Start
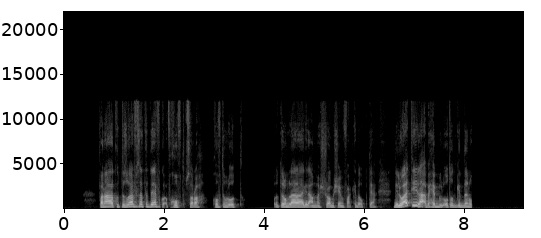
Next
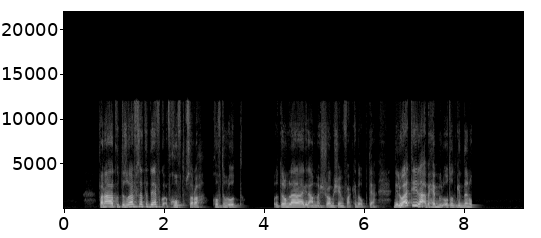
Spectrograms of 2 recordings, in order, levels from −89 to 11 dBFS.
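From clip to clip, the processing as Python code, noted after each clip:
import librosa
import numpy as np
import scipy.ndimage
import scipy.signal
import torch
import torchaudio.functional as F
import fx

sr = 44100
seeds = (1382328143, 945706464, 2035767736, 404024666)

y = fx.low_shelf(x, sr, hz=92.0, db=-6.0)
y = fx.hum_notches(y, sr, base_hz=50, count=7)
y = F.gain(torch.from_numpy(y), 3.5).numpy()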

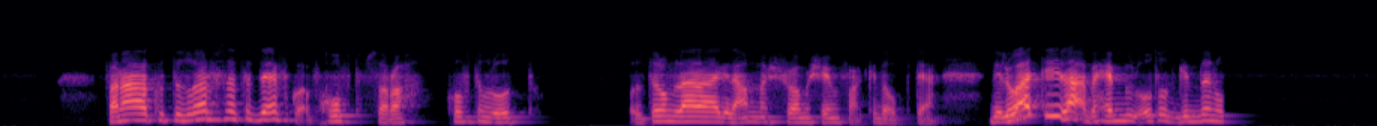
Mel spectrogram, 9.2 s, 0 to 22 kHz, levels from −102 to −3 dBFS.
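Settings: y = fx.ladder_lowpass(x, sr, hz=1900.0, resonance_pct=85)
y = F.gain(torch.from_numpy(y), -4.0).numpy()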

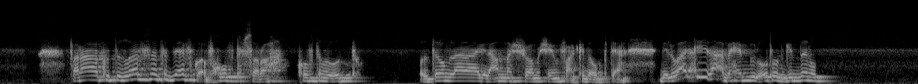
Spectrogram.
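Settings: y = fx.env_flatten(x, sr, amount_pct=100)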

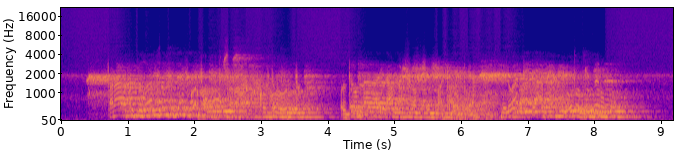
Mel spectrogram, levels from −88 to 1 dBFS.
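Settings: y = fx.rev_plate(x, sr, seeds[0], rt60_s=1.4, hf_ratio=0.8, predelay_ms=120, drr_db=-1.0)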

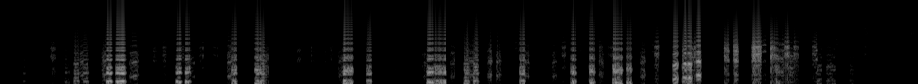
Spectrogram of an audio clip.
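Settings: y = fx.spec_dropout(x, sr, seeds[1], share_pct=83)
y = fx.filter_sweep_bandpass(y, sr, from_hz=210.0, to_hz=4700.0, start_s=5.81, end_s=8.65, q=3.1)
y = y * np.sign(np.sin(2.0 * np.pi * 330.0 * np.arange(len(y)) / sr))
y = F.gain(torch.from_numpy(y), 1.0).numpy()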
